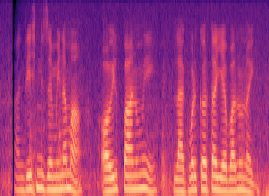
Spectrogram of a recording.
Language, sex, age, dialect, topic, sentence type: Marathi, female, 18-24, Northern Konkan, agriculture, statement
